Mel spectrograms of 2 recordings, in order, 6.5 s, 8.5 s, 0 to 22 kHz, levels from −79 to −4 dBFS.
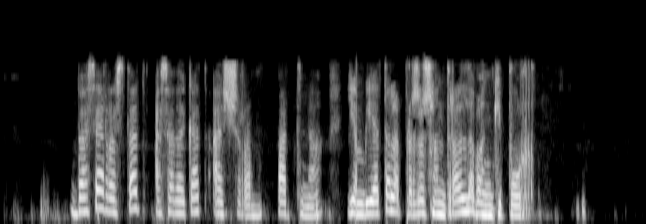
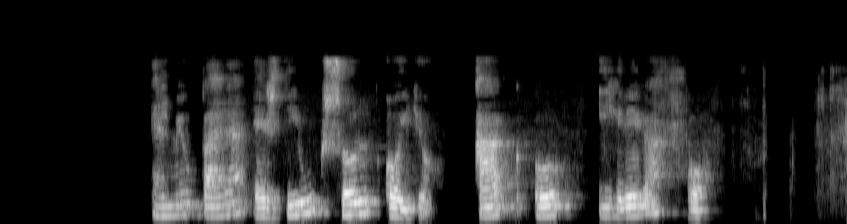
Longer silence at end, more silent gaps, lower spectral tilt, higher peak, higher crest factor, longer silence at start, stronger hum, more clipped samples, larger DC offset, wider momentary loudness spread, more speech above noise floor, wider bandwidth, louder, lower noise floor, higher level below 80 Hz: first, 0.6 s vs 0 s; neither; about the same, -4 dB/octave vs -4.5 dB/octave; about the same, 0 dBFS vs -2 dBFS; about the same, 14 dB vs 18 dB; second, 0.4 s vs 1.55 s; neither; neither; neither; about the same, 11 LU vs 12 LU; first, 57 dB vs 44 dB; about the same, 7.8 kHz vs 7.8 kHz; first, -14 LUFS vs -20 LUFS; first, -70 dBFS vs -62 dBFS; first, -52 dBFS vs -64 dBFS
